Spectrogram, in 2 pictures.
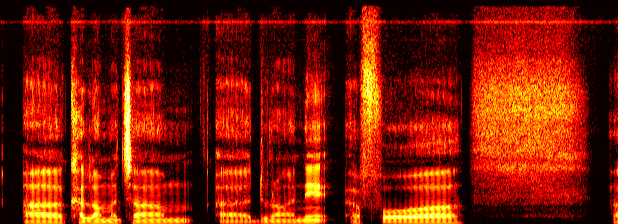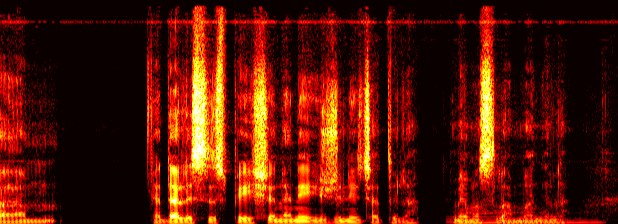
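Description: A man with a Malaysian accent talks at a moderate pace and medium pitch in a monotone, flat intonation, with long, frequent pauses and a dry, close sound with no echo. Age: 30s. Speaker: stand-up comedian. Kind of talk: casual interview chat mixing English and Malay.

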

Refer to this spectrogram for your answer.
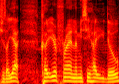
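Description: Fairly level intonation from a man, noticeable background noise behind him. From Mexico. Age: 30s. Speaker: barber and barbershop owner. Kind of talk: casual chat. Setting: barbershop.

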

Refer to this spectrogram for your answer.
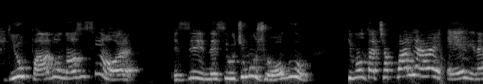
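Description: Lively intonation from a woman, high in pitch and fairly quick. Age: 30s. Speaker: sports TV producer and presenter. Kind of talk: casual football chat.

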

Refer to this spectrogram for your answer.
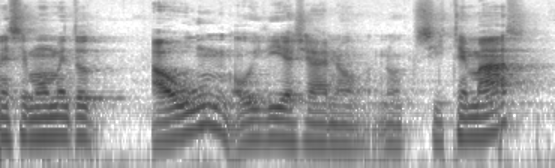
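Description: A medium-pitched male voice with a Uruguayan accent, audible room echo and noticeable background noise. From Uruguay, Florida. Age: 40s. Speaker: viticulture agronomist. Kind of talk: interview. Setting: winery premises. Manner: halting, many repetitions and fillers.

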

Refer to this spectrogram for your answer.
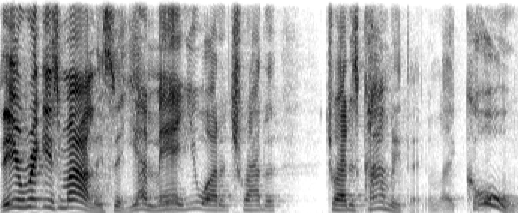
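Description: A man's raised, projected voice, high-pitched with a bright, sharp tone, very wide pitch swings and a moderate pace, on a very clean recording with a silent background. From US South, Tuscaloosa, Alabama. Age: 50s. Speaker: comedian. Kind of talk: casual chat.

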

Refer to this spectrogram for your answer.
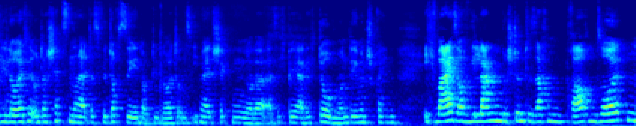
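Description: A woman's medium-pitched voice at a very fast pace, fairly even in intonation, amid audible room echo and noticeable background noise. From Germany, Hamburg. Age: 30s. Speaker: PR agency founder. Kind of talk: interview.

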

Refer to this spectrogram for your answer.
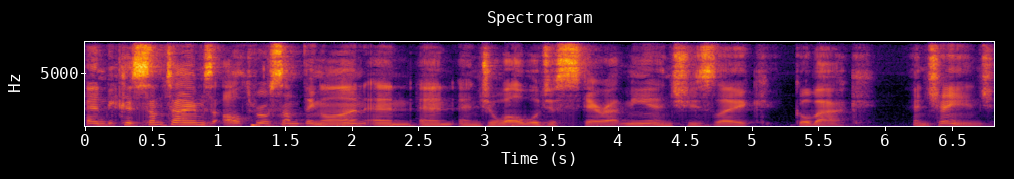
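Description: A man's plain, everyday voice, medium in pitch, with lively intonation, a moderate pace and hardly any pauses. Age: 30s. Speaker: podcast host. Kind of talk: casual chat. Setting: in a clothing store.

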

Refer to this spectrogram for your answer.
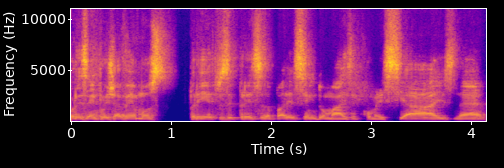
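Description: Speaking at a fairly slow pace, a man keeps a fairly low pitch with ordinary pitch variation. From São Paulo periphery, Brazil. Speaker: investment specialist. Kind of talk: interview. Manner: halting, many fillers.

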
